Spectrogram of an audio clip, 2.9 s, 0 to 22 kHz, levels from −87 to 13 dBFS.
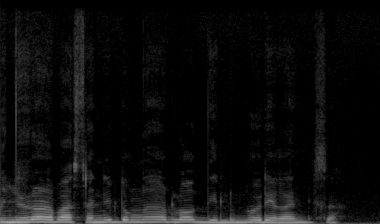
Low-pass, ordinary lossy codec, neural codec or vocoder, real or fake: none; none; codec, 44.1 kHz, 7.8 kbps, Pupu-Codec; fake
